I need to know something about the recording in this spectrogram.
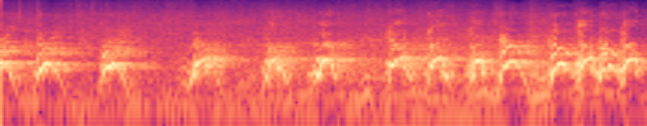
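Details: Four dogs named Athena, Brando, Rocko and Charlie romp at fetch on a spring day, giving loud, slightly hoarse barks about twice a second, overlapping toward the end.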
